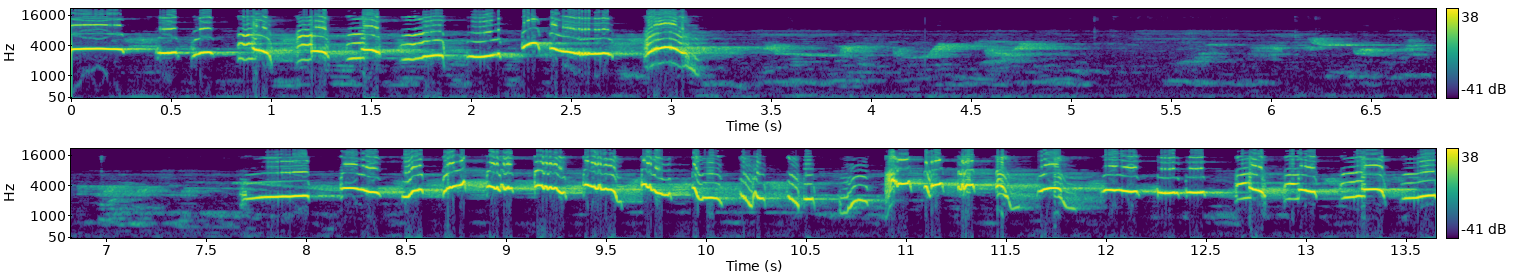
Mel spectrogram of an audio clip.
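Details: Oriental magpie-robin ngeplong song used as a lure for young birds; bright varied whistles and chattering chips for three seconds, a quiet gap of about four seconds, then an even denser stretch of loud whistled phrases.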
